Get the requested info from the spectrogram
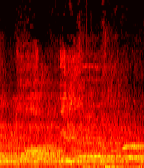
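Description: People doing frog jumps on a sports hall floor: dull thuds of feet landing, the strongest over a second in, under several people's voices echoing in the hall.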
